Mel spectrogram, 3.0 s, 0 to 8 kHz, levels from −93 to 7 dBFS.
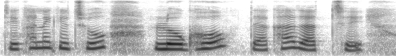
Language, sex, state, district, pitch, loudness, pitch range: Bengali, female, West Bengal, Alipurduar, 280 Hz, -19 LUFS, 255-300 Hz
